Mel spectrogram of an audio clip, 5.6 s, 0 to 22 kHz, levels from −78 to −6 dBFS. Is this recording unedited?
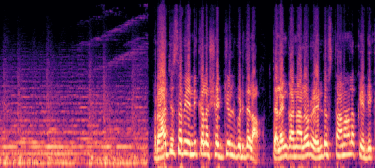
no; 1 cut; at 2.2 s

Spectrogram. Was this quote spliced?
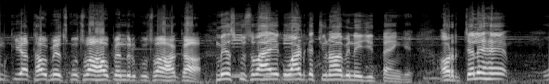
yes; 1 cut; at 2.1 s

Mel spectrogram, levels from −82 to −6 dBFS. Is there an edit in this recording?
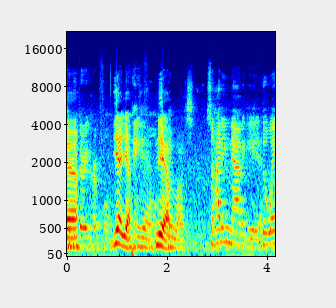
no; 0 cuts

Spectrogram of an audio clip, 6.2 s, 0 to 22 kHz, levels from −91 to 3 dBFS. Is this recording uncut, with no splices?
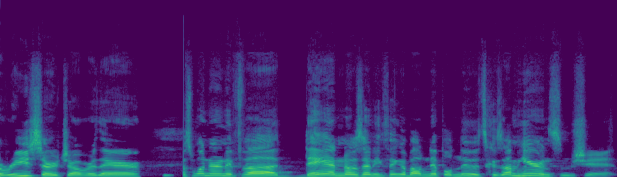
yes; 0 cuts

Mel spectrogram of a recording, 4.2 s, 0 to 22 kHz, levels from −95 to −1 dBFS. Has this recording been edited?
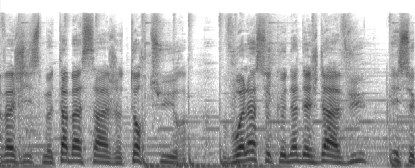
no; 0 cuts

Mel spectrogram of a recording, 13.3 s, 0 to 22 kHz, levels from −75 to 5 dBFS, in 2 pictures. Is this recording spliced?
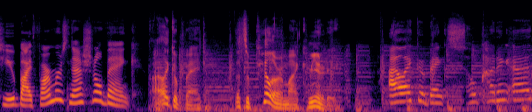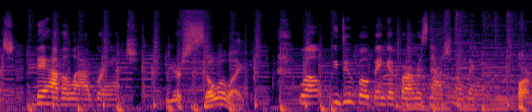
no; 0 cuts

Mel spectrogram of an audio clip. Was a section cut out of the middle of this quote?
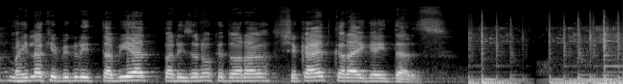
yes; 1 cut; at 4.7 s

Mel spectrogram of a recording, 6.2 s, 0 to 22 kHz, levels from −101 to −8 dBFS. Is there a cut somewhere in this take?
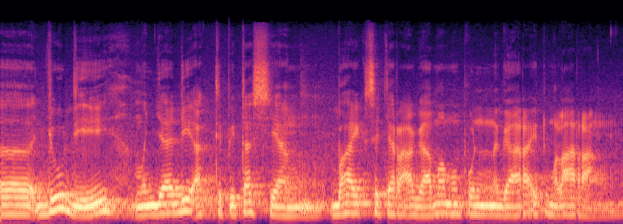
no; 0 cuts

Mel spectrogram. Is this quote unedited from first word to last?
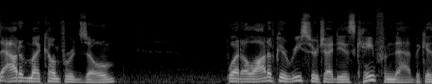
yes; 0 cuts

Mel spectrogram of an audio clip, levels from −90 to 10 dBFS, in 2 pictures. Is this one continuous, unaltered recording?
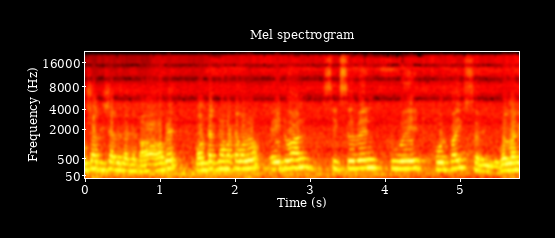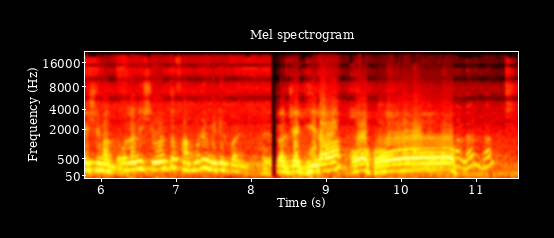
no; 1 cut; at 8.2 s

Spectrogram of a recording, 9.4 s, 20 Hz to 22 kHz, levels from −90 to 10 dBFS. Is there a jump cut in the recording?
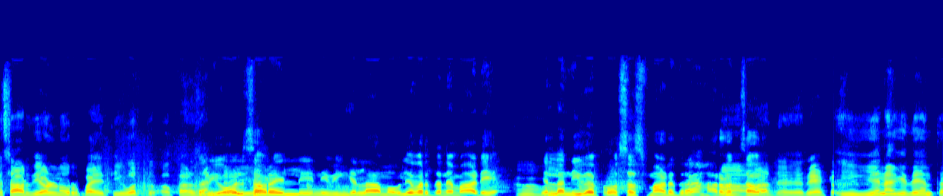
yes; 1 cut; at 8.4 s

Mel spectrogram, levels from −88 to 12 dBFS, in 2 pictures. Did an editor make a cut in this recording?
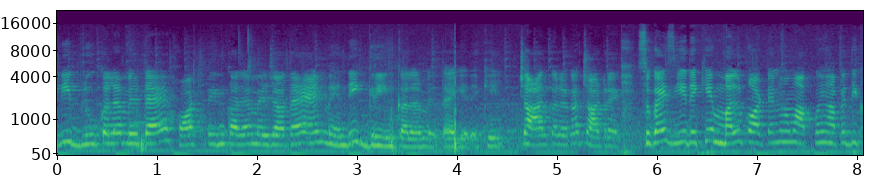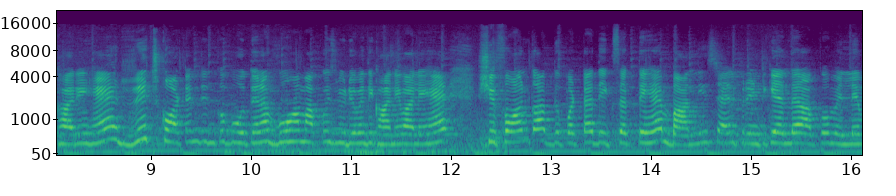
no; 0 cuts

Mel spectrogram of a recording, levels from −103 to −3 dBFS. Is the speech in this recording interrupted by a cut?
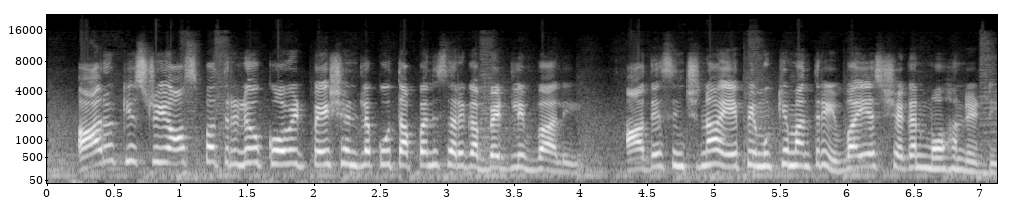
no; 0 cuts

